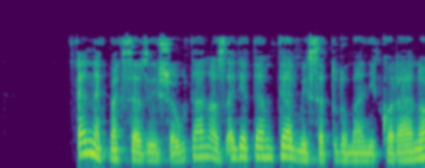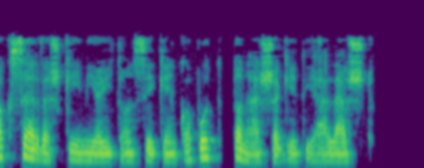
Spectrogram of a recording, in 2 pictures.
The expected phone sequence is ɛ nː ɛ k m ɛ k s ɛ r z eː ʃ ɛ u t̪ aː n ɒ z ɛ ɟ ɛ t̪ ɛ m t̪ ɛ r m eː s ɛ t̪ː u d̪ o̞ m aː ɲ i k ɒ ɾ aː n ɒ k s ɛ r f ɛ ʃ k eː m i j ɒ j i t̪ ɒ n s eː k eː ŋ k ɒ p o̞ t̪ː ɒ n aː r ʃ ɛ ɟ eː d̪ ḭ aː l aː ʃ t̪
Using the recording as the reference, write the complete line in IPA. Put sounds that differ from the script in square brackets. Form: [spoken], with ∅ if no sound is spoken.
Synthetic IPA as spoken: ɛ nː ɛ k m ɛ k s ɛ r z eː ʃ ɛ u t̪ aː n ɒ z ɛ ɟ ɛ t̪ ɛ m t̪ ɛ r m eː s ɛ t̪ː u d̪ o̞ m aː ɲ i k ɒ ɾ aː n ɒ k s ɛ r [v] ɛ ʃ k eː m i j ɒ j i t̪ ɒ n s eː k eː ŋ k ɒ p o̞ t̪ː ɒ n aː r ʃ ɛ [ɡ] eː d̪ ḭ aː [lː] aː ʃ t̪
